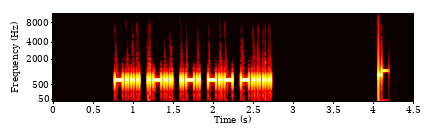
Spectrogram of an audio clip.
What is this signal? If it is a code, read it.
Morse code, heard as a keyed tone, about 36 wpm, 690 Hz. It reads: BLRK6
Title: Code Groups - 5 Letter:Numbers - 35wpm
